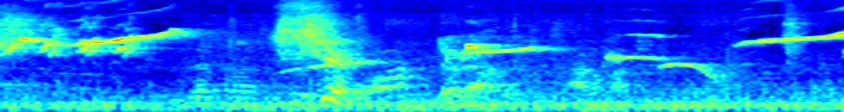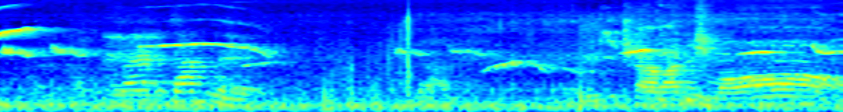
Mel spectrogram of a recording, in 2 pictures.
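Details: Kacer birds (Oriental magpie-robin) singing at a bird-song contest in Desa Rawa Mulya, Mukomuko: varied whistled phrases, slurred rising and falling notes and harsh chatters, over a steady low hum and voices.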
